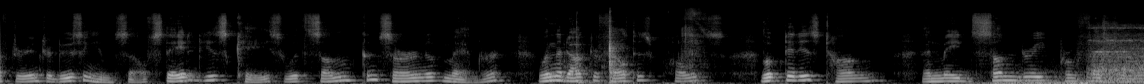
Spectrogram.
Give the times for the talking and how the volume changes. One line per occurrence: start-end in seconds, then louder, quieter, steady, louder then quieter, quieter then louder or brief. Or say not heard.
0.0-11.3 steady.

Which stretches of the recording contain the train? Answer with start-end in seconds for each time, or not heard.
9.7-11.3.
